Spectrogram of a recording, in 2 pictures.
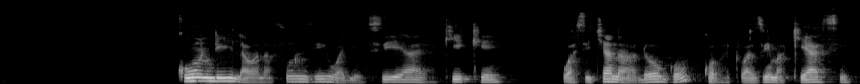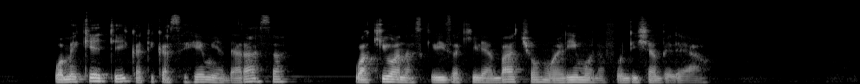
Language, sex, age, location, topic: Swahili, male, 25-35, Dar es Salaam, education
